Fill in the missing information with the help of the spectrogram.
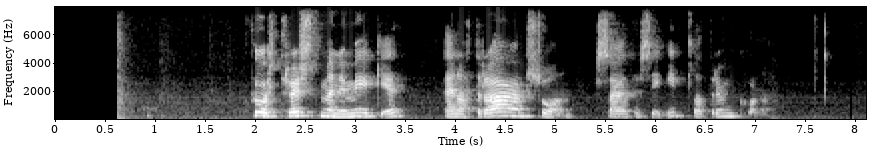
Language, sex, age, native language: Icelandic, female, 20-29, Icelandic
